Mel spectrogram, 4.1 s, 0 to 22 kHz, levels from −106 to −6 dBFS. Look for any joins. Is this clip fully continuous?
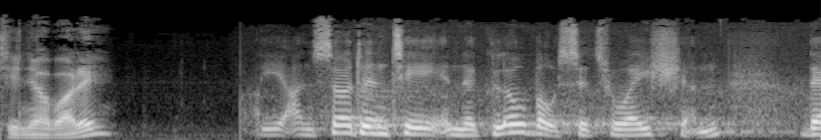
no; 1 cut; at 1.3 s

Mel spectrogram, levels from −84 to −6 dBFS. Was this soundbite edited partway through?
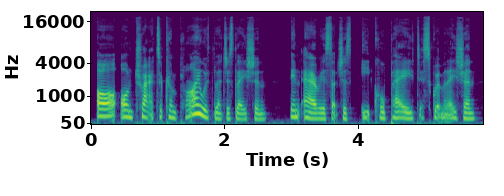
no; 0 cuts

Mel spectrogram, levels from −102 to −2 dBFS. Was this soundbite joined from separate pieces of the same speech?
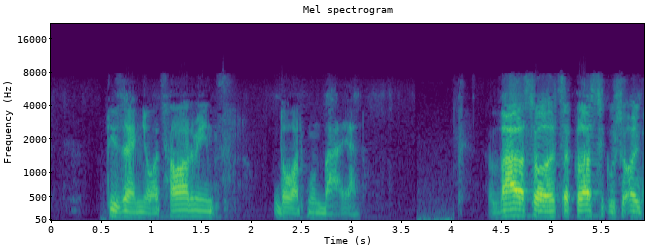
no; 0 cuts

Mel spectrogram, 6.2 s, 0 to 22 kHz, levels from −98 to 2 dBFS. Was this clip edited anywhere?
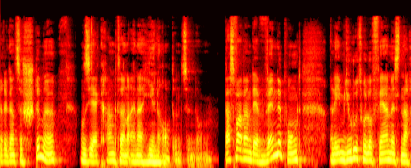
yes; 1 cut; at 3.3 s

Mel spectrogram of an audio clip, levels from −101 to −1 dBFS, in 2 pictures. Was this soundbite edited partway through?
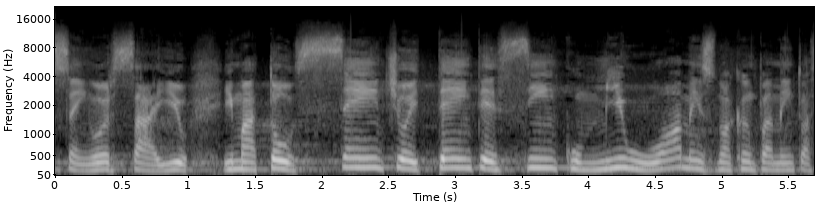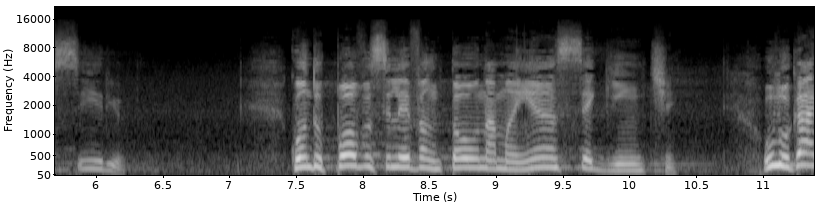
no; 0 cuts

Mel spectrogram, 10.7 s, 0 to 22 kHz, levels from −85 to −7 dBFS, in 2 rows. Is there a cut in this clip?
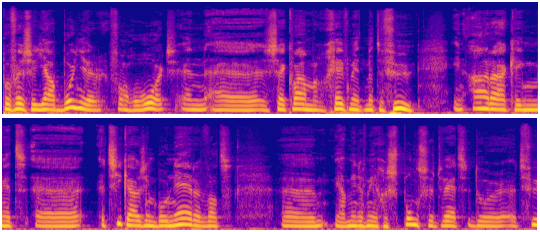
no; 0 cuts

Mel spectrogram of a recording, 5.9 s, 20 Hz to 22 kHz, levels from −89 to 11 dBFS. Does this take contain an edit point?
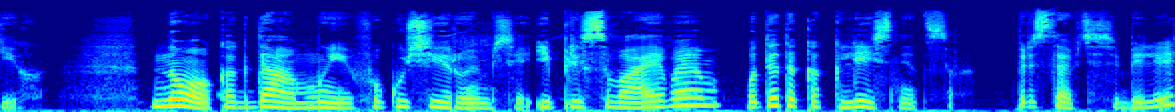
no; 0 cuts

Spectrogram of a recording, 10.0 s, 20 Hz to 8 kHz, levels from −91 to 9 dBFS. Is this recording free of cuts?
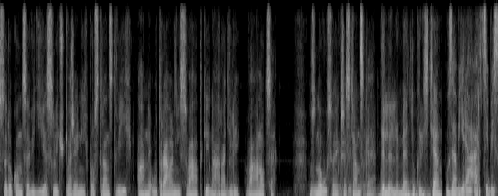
no; 3 cuts; at 1.3 s, 2.7 s, 6.6 s

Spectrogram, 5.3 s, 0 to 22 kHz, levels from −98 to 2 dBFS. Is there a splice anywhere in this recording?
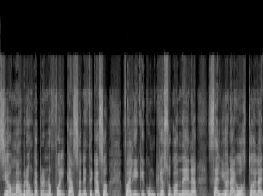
no; 0 cuts

